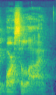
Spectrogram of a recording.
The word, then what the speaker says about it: Barzillai: Let me just say Barzillai. That's how it will be pronounced.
